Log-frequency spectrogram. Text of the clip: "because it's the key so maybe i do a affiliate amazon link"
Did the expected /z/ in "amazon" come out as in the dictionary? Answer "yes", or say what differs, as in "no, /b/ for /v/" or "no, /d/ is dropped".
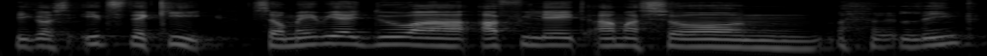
no, /s/ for /z/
